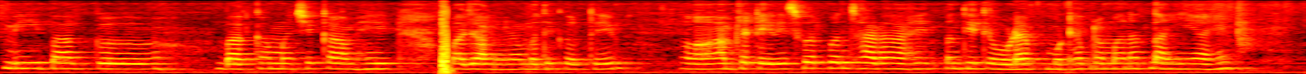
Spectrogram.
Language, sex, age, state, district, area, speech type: Marathi, female, 30-45, Maharashtra, Yavatmal, rural, spontaneous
